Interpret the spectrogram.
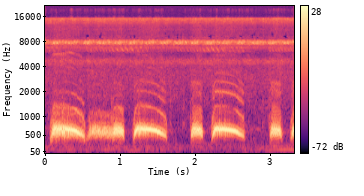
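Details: Spotted dove kept for luring, with a very big voice: rapid low coos, long mellow descending notes linked by shorter clipped ones, in a steady rhythm.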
